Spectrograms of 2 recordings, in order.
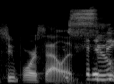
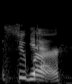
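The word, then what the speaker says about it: Souper: to the super salad is it a super salad or is it soup or Salad super super but it's spelled s o u p e r salad awesome uh and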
